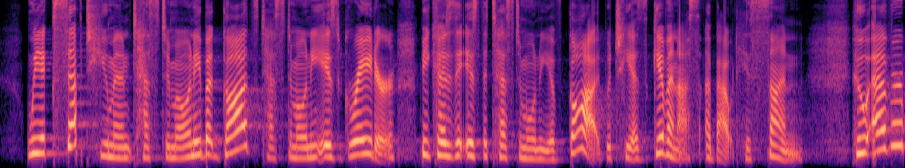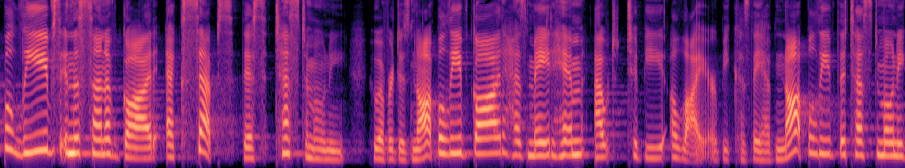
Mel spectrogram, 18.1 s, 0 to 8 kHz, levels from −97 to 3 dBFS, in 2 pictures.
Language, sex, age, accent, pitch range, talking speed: English, female, 30-49, American, 190-265 Hz, 180 wpm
